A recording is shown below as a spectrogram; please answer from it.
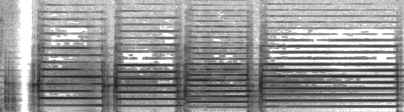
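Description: Les Paul-style electric guitar playing four single notes in a slow, even line, F, E, C and then D high on the neck, each ringing a little under a second, the last one held.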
